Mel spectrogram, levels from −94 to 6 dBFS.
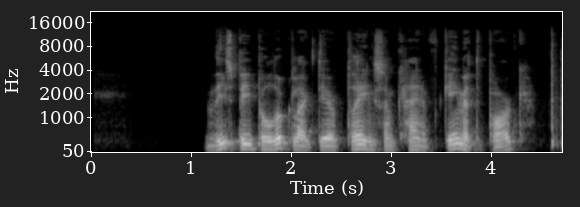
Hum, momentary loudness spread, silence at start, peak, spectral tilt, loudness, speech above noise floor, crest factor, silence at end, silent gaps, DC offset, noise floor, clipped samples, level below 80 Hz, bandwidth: none; 9 LU; 1.15 s; -8 dBFS; -6 dB/octave; -28 LUFS; over 63 dB; 20 dB; 0.05 s; none; under 0.1%; under -90 dBFS; under 0.1%; -72 dBFS; 13 kHz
